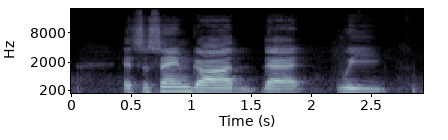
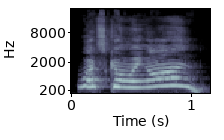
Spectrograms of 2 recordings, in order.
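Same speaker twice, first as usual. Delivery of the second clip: very high, drawn-out question; bewildered; 5 dB louder than usual. Acted. Man baffled by God's anger, bewildered. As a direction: squeal it in confusion.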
